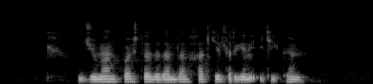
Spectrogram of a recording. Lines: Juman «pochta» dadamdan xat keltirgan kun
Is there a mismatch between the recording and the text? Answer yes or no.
no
